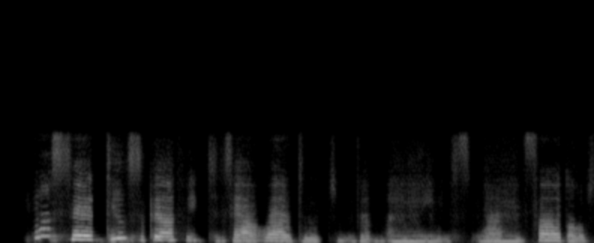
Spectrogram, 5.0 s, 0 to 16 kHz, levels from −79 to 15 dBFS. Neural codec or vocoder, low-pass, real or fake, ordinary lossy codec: codec, 16 kHz, 0.5 kbps, FreqCodec, smaller model; 7.2 kHz; fake; none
